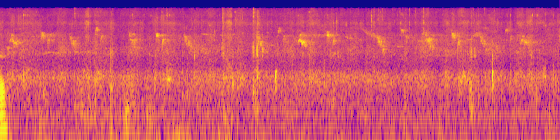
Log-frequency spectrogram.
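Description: Footsteps walking on a wet paved lane, with small birds chirping repeatedly in the background.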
